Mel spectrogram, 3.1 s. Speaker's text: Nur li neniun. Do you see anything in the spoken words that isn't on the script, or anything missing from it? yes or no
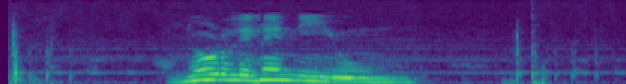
no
